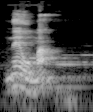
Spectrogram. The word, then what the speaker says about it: pneuma: De hecho, así como en griego tenemos neuma, con P, neuma, la palabra equivalente en hebreo es ruach o ruach.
